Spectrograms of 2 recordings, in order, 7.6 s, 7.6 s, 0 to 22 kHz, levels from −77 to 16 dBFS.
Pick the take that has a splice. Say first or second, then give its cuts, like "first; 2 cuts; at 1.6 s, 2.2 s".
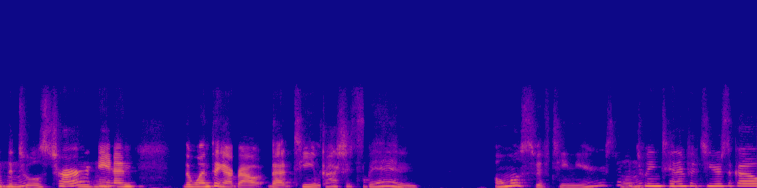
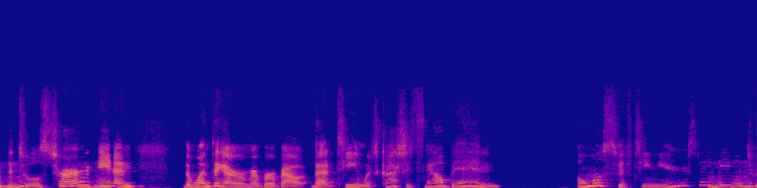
first; 4 cuts; at 2.3 s, 3.2 s, 3.6 s, 6.2 s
